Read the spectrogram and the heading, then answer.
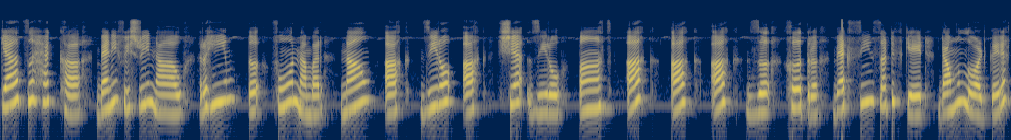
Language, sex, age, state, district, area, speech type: Kashmiri, female, 18-30, Jammu and Kashmir, Bandipora, rural, read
